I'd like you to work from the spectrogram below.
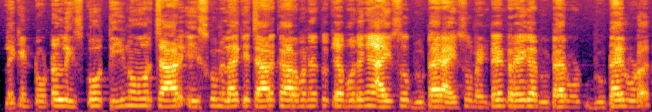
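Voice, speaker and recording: A male chemistry teacher, speaking in a somewhat high voice. He keeps asking questions and answering them himself, repeating key words as he goes. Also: flat delivery, fairly quick, darkish tone. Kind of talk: video lecture.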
